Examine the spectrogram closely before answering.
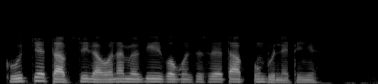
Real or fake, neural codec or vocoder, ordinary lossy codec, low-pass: fake; codec, 16 kHz, 1 kbps, FunCodec, trained on Chinese and English, 50 frames a second; MP3, 32 kbps; 3.6 kHz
